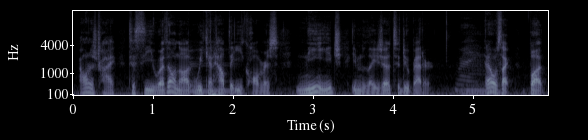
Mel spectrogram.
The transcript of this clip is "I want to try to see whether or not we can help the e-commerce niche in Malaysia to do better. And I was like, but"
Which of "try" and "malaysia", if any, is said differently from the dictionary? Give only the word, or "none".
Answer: none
